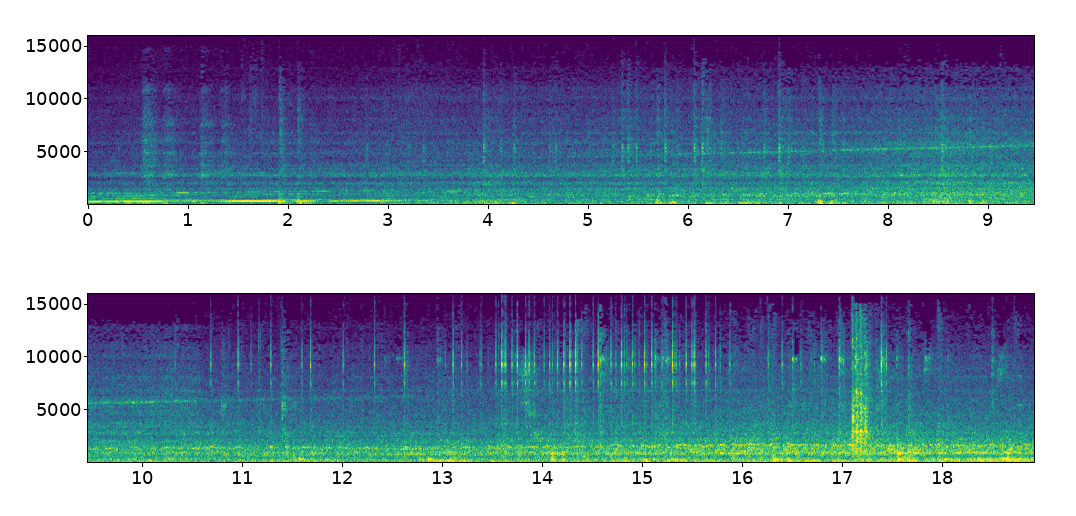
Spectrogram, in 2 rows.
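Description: Keisei 3700-series electric train running, heard from inside the car: a steady rumble of wheels on rail that slowly grows louder as the train gathers speed, with a faint whine from its Toyo GTO-VVVF inverter rising in pitch. A single sharp click comes near the end.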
